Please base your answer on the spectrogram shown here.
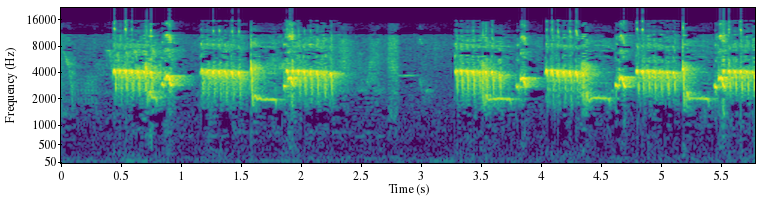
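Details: Master recording of bar-winged prinia song for tutoring contest birds: loud, shrill, buzzy phrases with dropping whistled tails, delivered in fast bursts, a silent gap of about a second, then further bursts of rapid chattering.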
